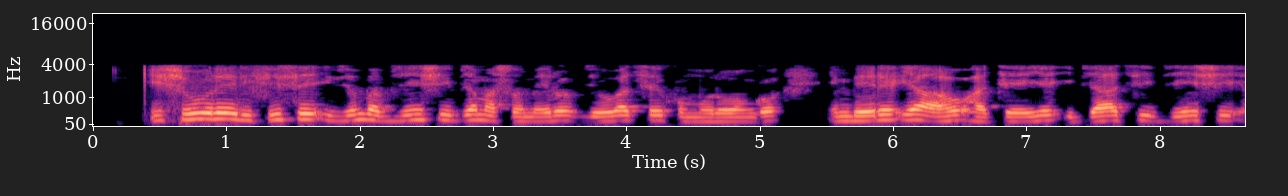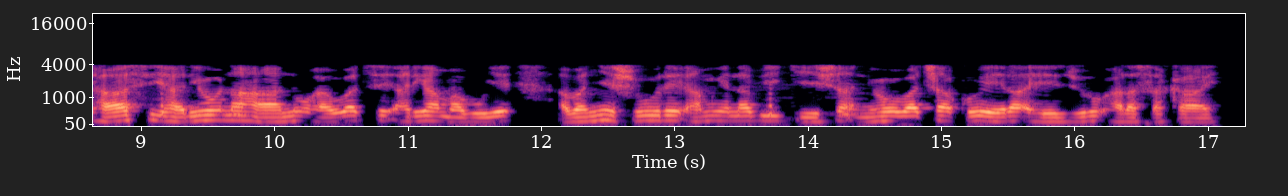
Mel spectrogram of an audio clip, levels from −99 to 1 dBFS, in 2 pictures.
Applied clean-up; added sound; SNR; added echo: classical method Wiener filter.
